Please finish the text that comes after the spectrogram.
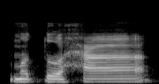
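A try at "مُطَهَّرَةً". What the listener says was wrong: জি, টান হবে না, আয়াতের শেষে যেহেতু গোলতা আসছে, কি করে পড়তে হবে? হা সাকিন করে পড়তে হবে। মুতাহহারা।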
